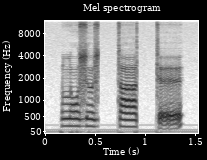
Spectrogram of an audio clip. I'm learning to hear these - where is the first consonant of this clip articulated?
tongue tip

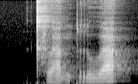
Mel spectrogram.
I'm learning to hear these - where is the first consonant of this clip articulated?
velum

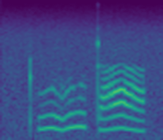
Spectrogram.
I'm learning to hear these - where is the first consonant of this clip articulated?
retroflex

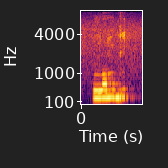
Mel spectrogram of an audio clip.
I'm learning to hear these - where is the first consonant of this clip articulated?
velum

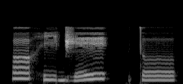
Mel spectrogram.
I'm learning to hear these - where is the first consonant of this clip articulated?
throat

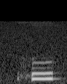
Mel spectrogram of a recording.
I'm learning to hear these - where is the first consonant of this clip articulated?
throat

